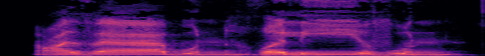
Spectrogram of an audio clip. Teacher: आइन पर हरकत हलक से अदा करेंगे, जल्दी पढ़ेंगे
